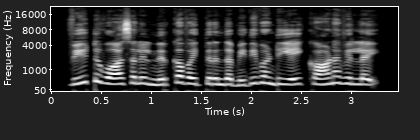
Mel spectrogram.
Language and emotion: Tamil, sad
